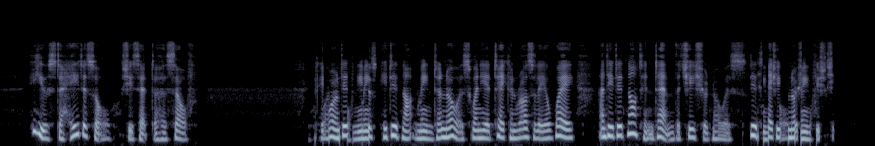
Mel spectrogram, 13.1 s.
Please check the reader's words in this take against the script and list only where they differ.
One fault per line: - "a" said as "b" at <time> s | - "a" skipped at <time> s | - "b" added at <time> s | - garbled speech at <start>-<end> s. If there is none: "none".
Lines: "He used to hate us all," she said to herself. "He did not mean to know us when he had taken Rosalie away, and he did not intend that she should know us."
- garbled speech at 4.6-5.6 s
- garbled speech at 11.2-12.5 s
